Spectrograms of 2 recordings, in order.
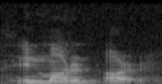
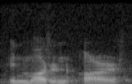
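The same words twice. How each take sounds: The two takes are said the same way.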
